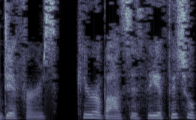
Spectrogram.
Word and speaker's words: Kiribati: of the tongue guru or Gilbert's chain the pronunciation differs Carabas is the official pronunciation as T in the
